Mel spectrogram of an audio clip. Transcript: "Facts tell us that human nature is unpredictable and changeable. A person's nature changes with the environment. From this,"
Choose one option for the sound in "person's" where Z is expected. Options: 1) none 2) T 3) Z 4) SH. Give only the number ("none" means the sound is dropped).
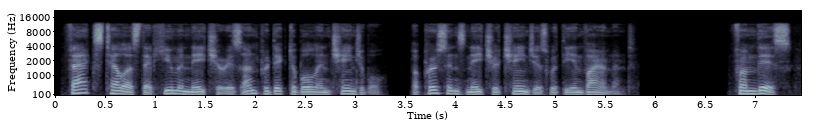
3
